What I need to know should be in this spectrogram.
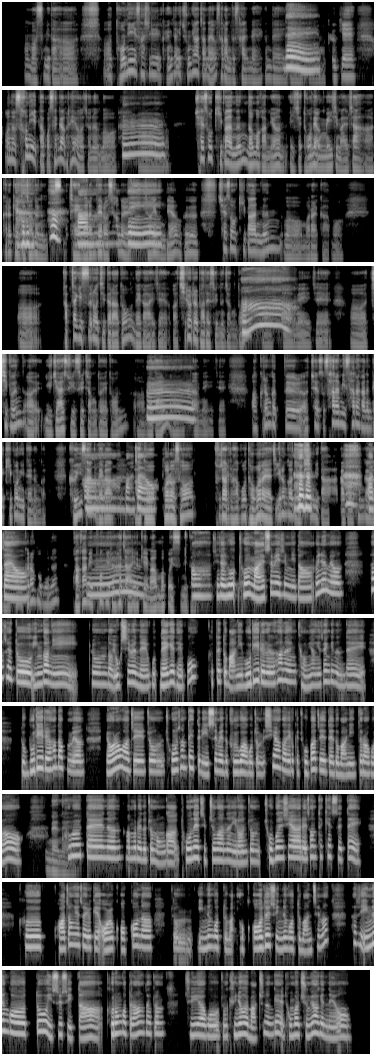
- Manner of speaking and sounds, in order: teeth sucking; laugh; laugh; other background noise
- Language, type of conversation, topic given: Korean, podcast, 돈과 삶의 의미는 어떻게 균형을 맞추나요?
